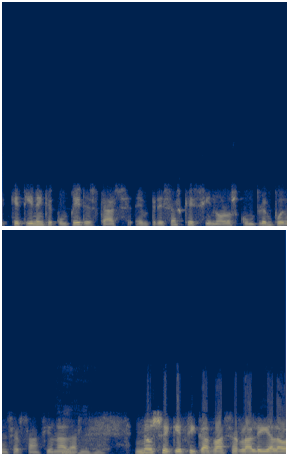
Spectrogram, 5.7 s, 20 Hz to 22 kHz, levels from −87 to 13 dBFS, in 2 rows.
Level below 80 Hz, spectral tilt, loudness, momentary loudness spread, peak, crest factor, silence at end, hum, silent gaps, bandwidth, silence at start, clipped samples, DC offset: -66 dBFS; -7 dB/octave; -27 LUFS; 13 LU; -10 dBFS; 16 dB; 0 s; none; none; 8 kHz; 0.1 s; under 0.1%; under 0.1%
